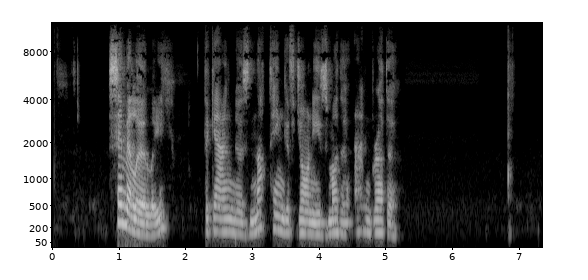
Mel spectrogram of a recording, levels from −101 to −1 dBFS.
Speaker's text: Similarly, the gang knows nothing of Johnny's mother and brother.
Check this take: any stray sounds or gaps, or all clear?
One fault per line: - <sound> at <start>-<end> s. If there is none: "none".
none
